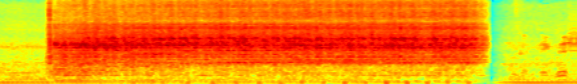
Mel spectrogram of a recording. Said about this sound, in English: I'm going to crank this over a few times without the ignition hooked up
